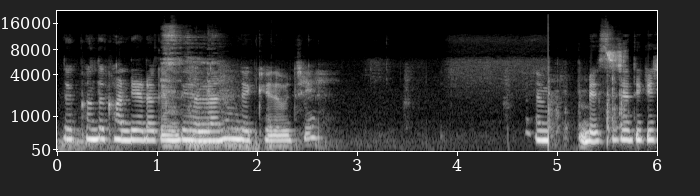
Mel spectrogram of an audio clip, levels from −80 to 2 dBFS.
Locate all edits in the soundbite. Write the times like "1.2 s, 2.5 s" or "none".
4.9 s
